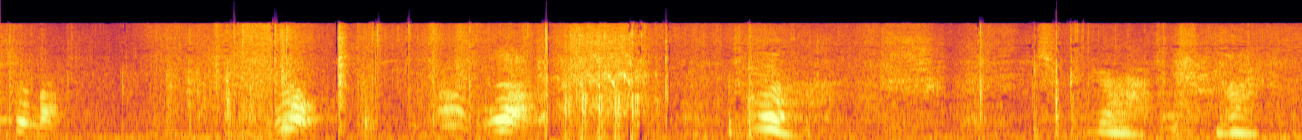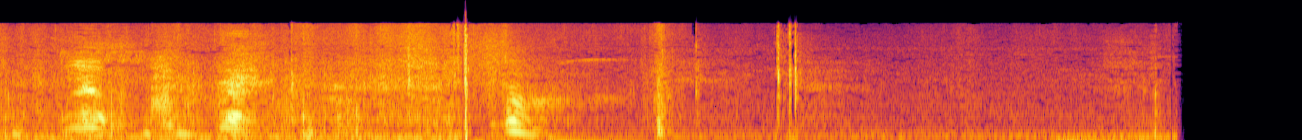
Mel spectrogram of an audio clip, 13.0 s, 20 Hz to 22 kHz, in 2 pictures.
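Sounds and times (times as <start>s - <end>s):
rustling of brush and grass: 0.0s - 12.4s
person crying out and grunting: 2.2s - 2.8s, 3.7s - 4.2s, 5.4s - 7.9s, 8.9s - 9.5s.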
